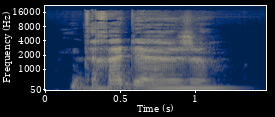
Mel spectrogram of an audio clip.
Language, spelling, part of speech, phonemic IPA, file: French, dragage, noun, /dʁa.ɡaʒ/, LL-Q150 (fra)-dragage.wav
- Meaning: dredging (action of dredging)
